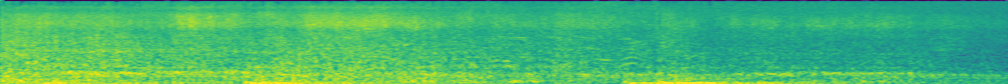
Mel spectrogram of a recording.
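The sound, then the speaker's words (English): Roaring wind and crashing waves fill the air in a loud, continuous storm at sea as a ship heads straight for it, with heavy low rumbling surges swelling every second or two. “You're heading straight for the storm!”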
